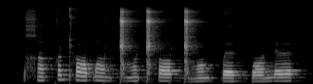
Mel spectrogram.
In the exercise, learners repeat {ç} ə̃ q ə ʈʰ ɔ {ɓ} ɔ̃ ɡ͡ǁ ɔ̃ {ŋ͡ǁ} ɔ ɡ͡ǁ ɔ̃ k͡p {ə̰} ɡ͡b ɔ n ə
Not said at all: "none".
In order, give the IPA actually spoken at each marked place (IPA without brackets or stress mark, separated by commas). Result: χ, ɓ, ǁʰ, ə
